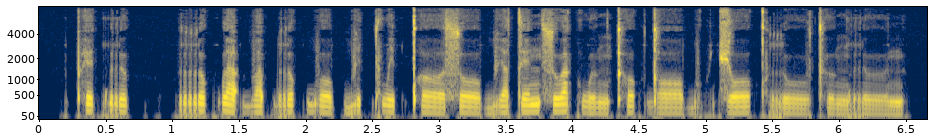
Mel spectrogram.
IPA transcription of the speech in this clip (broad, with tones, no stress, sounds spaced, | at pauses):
pʰ e˦˥ k̚ r ɯ˨˩ k̚ | r o˦˥ k̚ l a˨˩ ʔ b a˨˩ p̚ r o˦˥ k̚ b oː˨˩ p̚ b i˥˩ t̚ k w i˨˩ t̚ pʰ ɤː˩˦ s oː˨˩ b i˧ a̯ t e˥˩ n s u˥˩ a̯ k w ɯ˨˩ ŋ tʰ o˥˩ k̚ d ɔː˧ b o˥˩ k̚ t͡ɕ oː˥˩ kʰ r uː˨˩ tʰ ɯ˩˦ ŋ r ɯː˨˩ n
